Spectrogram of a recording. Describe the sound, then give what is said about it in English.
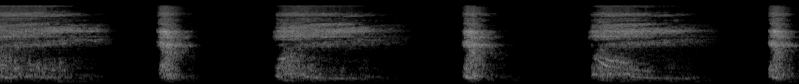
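Slow, deep breathing in a yoga pranayama exercise: three long, airy breaths, each followed by a shorter, sharper breath, clear and alone with no talk. “Couple of more times, breathe in, breathe out.”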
